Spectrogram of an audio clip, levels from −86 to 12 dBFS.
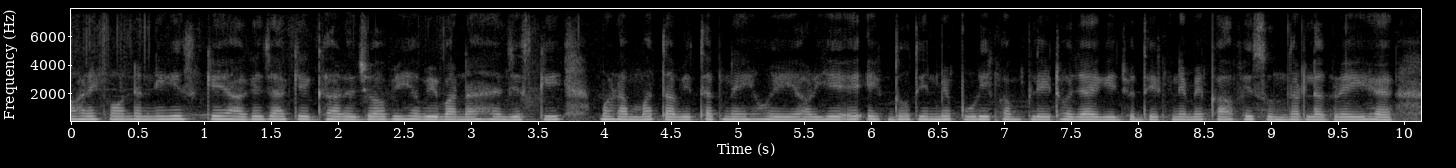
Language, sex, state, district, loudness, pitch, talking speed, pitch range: Hindi, female, Bihar, Lakhisarai, -29 LUFS, 195 Hz, 205 wpm, 190-200 Hz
